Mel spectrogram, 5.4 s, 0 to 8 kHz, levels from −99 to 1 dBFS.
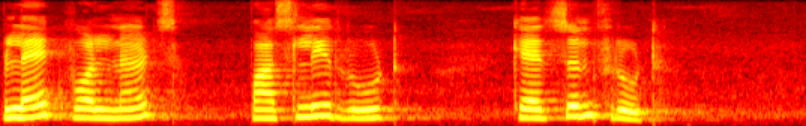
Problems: background sounds at intervals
